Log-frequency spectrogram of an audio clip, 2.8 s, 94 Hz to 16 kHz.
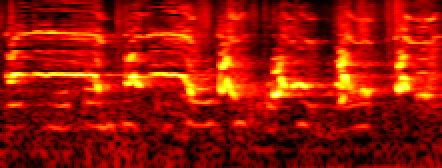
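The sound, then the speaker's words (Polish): Two small dogs whine in a long, high-pitched tone, then break into a quick series of short, sharp yips and barks, fairly loud. “Na 11 piętrze mieszkam i z dwoma pieskami schodzę.”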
